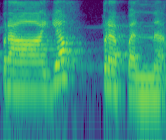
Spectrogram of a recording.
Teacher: when visarga is followed by pa, we get upadhmaniya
